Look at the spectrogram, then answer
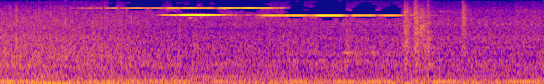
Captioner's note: brakes screech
